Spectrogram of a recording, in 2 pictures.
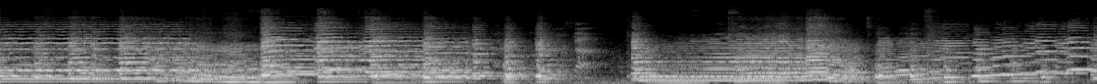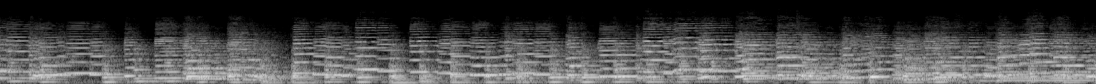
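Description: Nothing here trips the ear at all, so there's no technical fault to walk through from one moment to the next.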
